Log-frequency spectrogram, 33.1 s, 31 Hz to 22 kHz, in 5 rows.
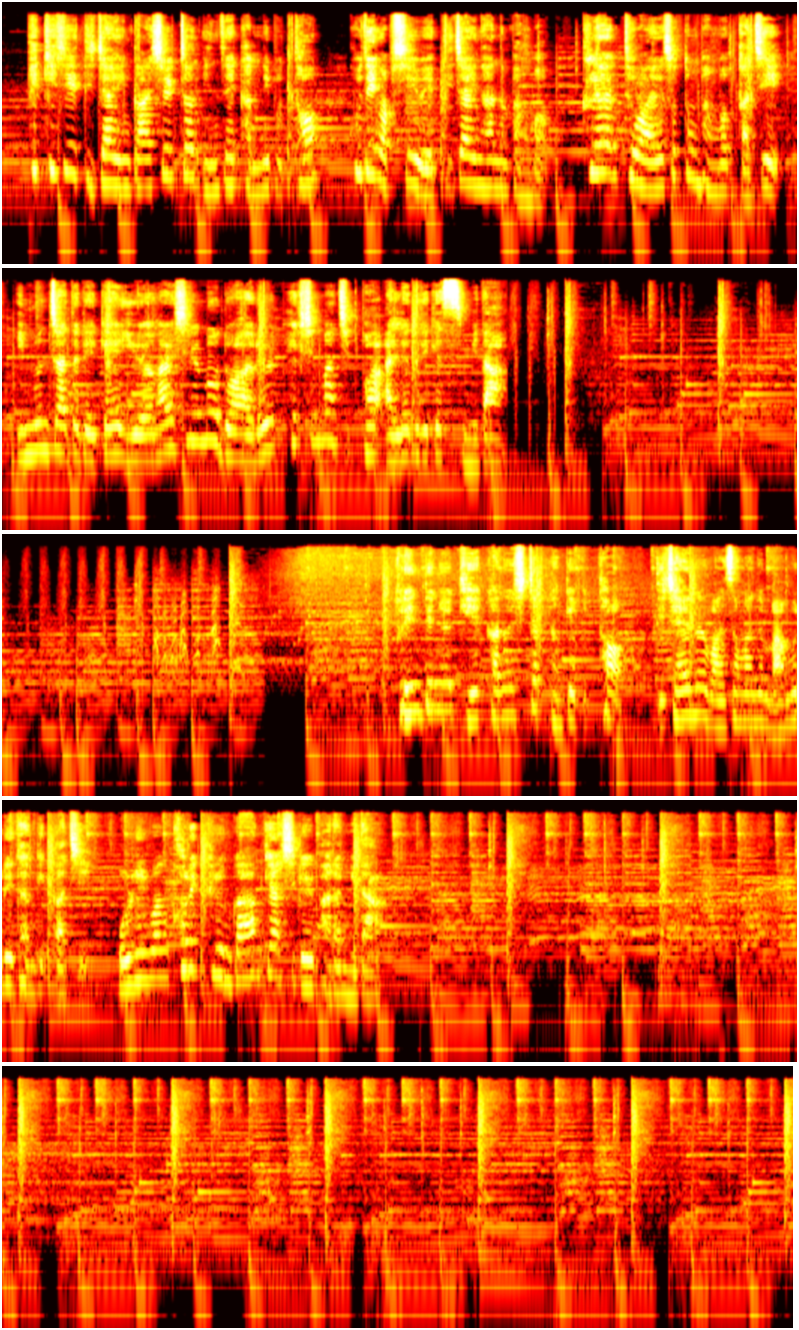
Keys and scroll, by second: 0.0 space, 2.8 space, 8.9 space.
